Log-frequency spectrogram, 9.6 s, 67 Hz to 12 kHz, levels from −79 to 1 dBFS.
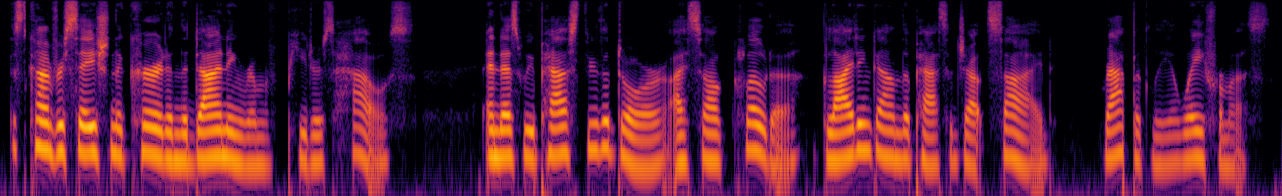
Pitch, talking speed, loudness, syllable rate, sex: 185 Hz, 170 wpm, -21 LUFS, 5.7 syllables/s, female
